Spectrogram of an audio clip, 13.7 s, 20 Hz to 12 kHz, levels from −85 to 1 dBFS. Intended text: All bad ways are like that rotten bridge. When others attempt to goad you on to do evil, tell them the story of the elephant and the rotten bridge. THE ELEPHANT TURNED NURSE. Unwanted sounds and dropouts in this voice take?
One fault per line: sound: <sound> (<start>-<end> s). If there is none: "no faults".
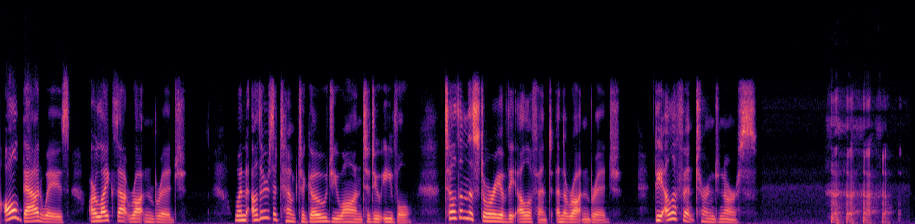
sound: laugh (12.4-13.5 s)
